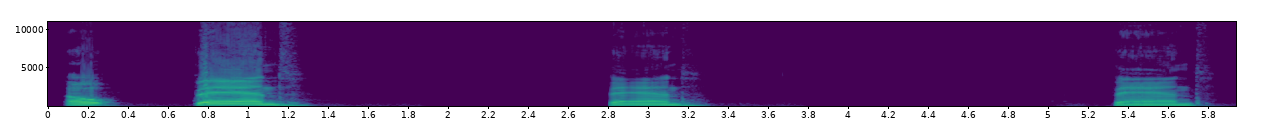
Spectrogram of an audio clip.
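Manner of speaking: mock-outraged yell of banned; loud exasperated cry; 1 shout. Real, not acted. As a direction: bellow the word in disbelief. Gets banned, exclaims.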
